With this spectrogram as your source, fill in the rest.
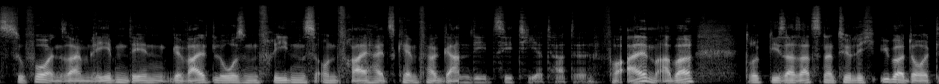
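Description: From about 4.59 to 5.89 s there's a channel delay, so you get comb filtering: one side arrives roughly 3 ms late and the two get folded to mono. Evenly spaced notches appear, the first somewhere around 150 Hz, and the sound turns hollow and phasey.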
